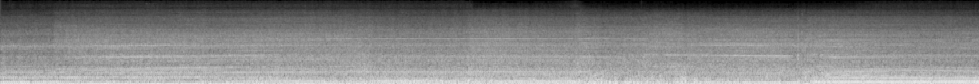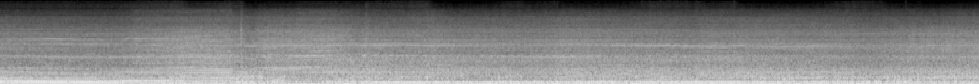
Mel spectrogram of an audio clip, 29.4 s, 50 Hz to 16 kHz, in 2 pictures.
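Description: Suzuki V-Strom 650 XT's V-twin engine running under way. Its pitch drops about a third of the way in, rises again a little past halfway, then holds steady.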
